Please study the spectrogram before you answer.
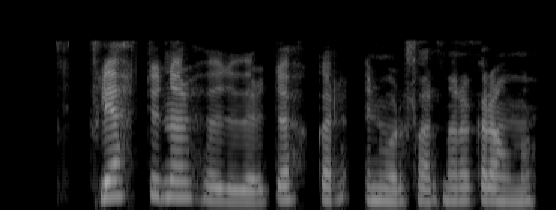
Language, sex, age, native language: Icelandic, female, 12, Icelandic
